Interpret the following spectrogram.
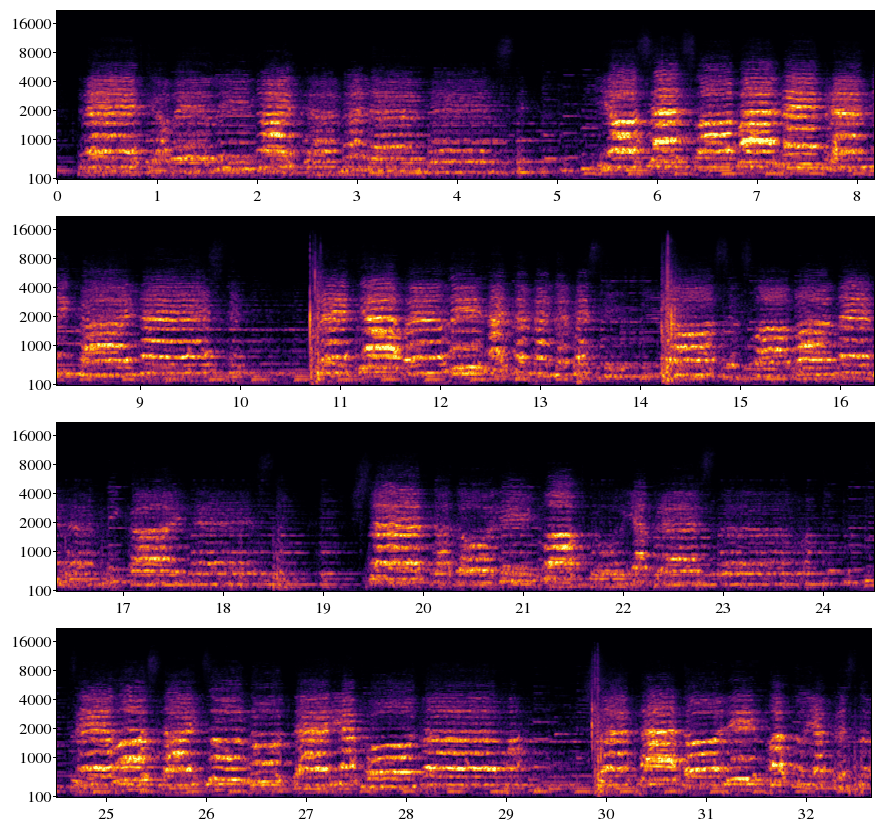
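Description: A group of voices singing a Međimurje folk song in unison, in sung phrases of a few seconds with short breaks between them, accompanied by a tambura band.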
